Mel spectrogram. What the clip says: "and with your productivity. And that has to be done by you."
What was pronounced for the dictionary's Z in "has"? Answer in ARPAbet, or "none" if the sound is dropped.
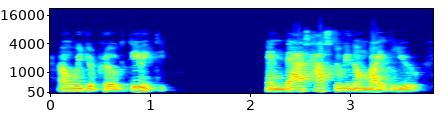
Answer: S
